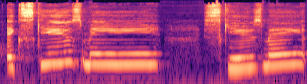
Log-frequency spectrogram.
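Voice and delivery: very slow, high excuse me; drawn-out excuse me. Shown as a demonstration. Teacher showing how to get attention politely. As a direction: stretch excuse me to call attention. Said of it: "you would wanna say".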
